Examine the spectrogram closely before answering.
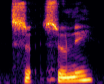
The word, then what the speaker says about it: Sunni: What? Sunni? Sunni. Yeah. That's how you say it.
